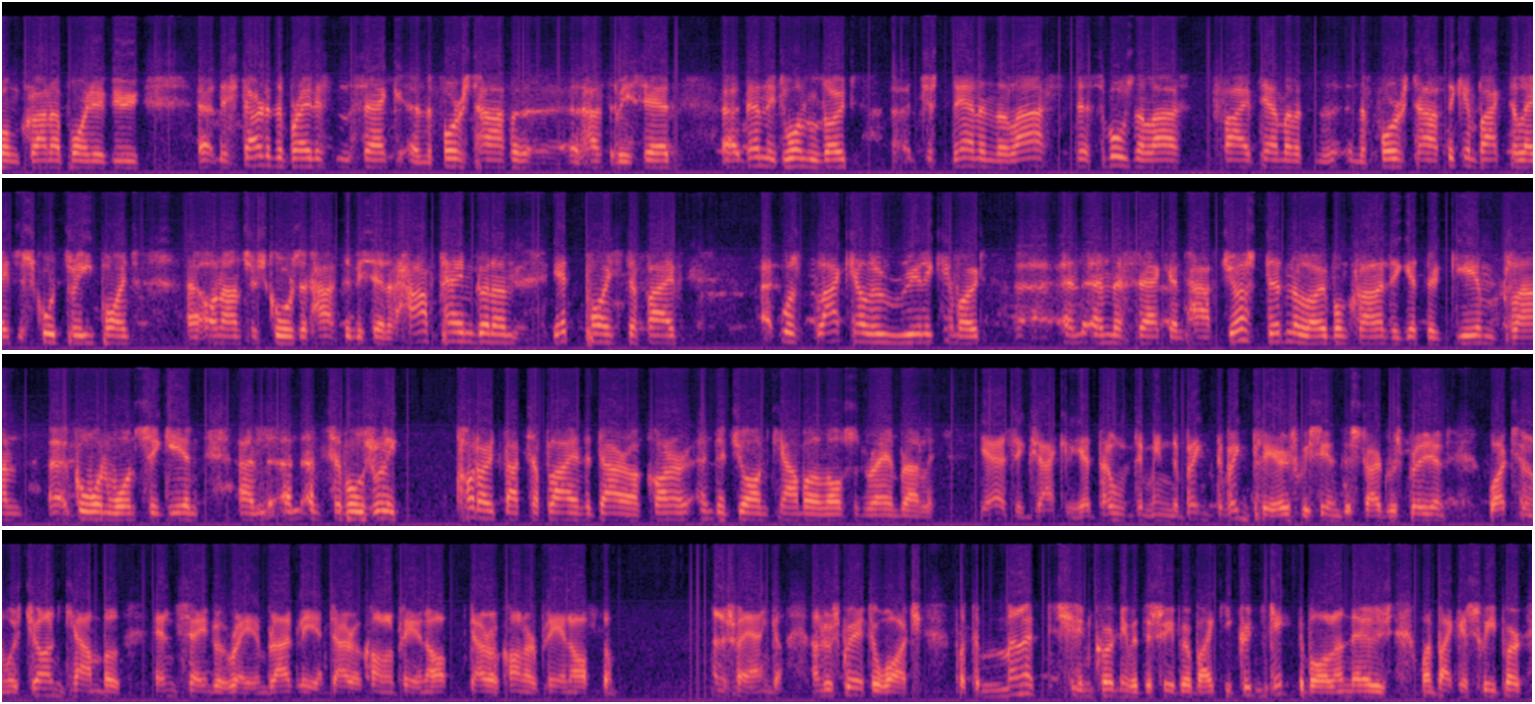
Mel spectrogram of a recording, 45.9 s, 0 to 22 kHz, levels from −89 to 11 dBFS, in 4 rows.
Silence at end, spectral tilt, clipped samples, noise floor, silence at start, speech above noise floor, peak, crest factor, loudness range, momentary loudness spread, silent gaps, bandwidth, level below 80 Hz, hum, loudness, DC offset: 0 s; -2.5 dB/octave; under 0.1%; -46 dBFS; 0 s; 29 dB; -4 dBFS; 14 dB; 2 LU; 7 LU; none; 16 kHz; -56 dBFS; none; -17 LUFS; under 0.1%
